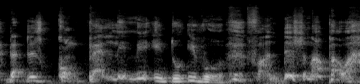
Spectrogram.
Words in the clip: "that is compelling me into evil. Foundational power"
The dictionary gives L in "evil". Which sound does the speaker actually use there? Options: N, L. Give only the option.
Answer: L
